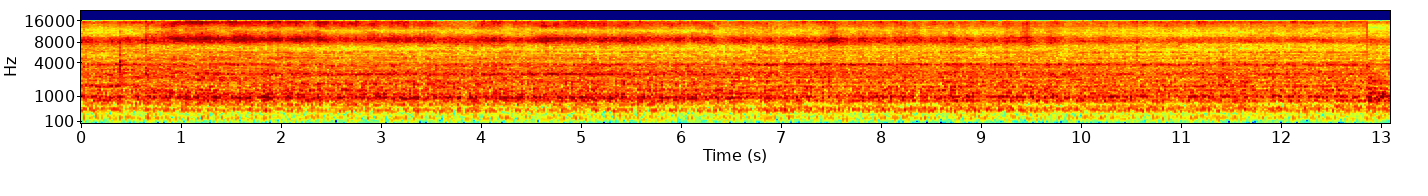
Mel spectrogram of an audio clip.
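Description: Homemade waste-oil burner stove burning with a steady, even rushing noise from its blue flame.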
